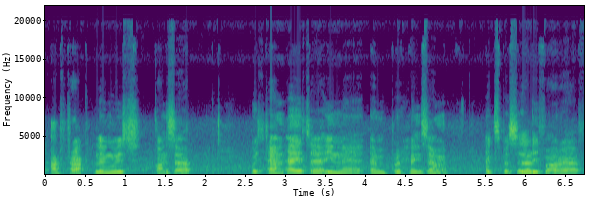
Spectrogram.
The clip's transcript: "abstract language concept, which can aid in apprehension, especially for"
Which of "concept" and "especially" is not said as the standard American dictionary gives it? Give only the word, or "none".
especially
